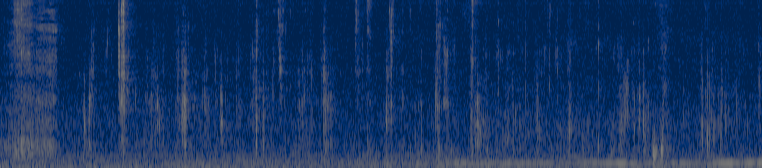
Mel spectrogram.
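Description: Close-up eating sounds from thick, chewy wide glass noodles: a wide noodle is bitten and drawn into the mouth at the start, followed by wet chewing with many short mouth clicks and smacks. The loudest smack comes about a second in.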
